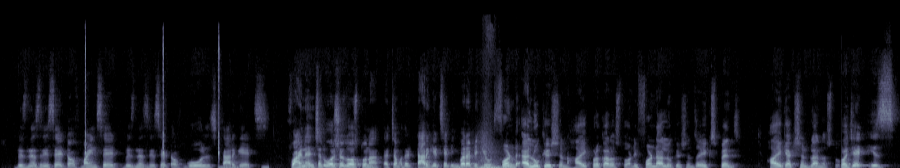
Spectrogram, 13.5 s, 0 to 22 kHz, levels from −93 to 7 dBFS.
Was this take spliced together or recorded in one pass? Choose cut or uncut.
cut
